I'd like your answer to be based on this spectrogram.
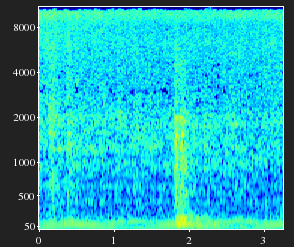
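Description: Potatoes frying in a pan with cumin, coriander, turmeric and a little tomato: a steady, quiet sizzle with a brief louder stirring scrape partway through.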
